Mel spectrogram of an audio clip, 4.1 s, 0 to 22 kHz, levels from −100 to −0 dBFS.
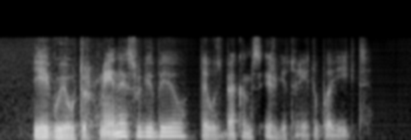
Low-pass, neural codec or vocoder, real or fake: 7.2 kHz; codec, 16 kHz, 1 kbps, X-Codec, HuBERT features, trained on LibriSpeech; fake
